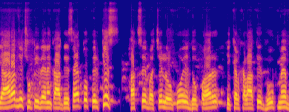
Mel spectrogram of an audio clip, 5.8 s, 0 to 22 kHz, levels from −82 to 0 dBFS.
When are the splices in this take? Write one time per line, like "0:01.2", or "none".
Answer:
0:02.4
